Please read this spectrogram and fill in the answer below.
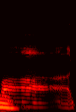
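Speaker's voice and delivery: long, low, quiet drawl; low drawn-out curse, retold; sinking dread. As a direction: draw it out softly as dread sinks in. Dread as the car's lights go out.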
